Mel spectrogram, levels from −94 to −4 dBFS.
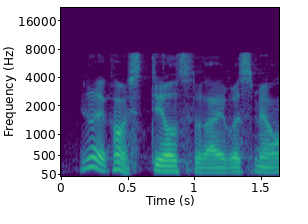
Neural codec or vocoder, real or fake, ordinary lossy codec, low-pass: codec, 16 kHz, 8 kbps, FreqCodec, larger model; fake; none; 7.2 kHz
